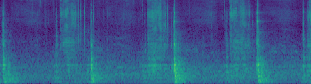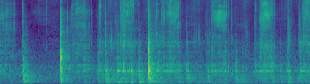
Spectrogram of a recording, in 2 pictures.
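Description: Ratchet wrench clicking stroke by stroke as it turns the screw of a manual ball joint press, pressing a rusted upper control arm bushing out of the control arm. The clicks come in short sets about every second and a half, then faster from about halfway, with the loudest click about nine seconds in.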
